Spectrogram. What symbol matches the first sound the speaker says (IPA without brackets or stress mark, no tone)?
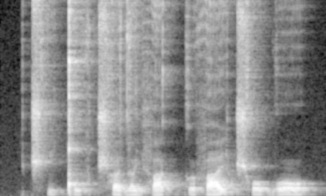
t͡ʃʰ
